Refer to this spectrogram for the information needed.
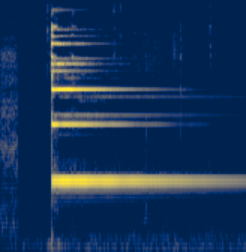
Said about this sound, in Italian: forse ho messo un po' troppe campane in questa puntata del podcast, è una puntata di testing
